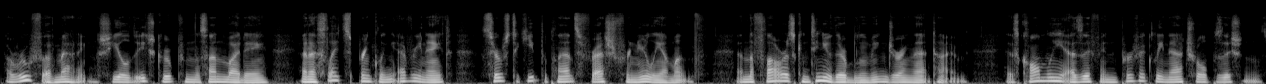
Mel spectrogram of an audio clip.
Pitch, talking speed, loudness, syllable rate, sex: 120 Hz, 215 wpm, -19 LUFS, 5.6 syllables/s, male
